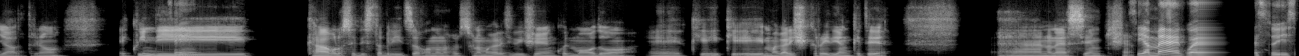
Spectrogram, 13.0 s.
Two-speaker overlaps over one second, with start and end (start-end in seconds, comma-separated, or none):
none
